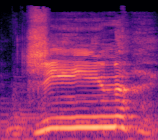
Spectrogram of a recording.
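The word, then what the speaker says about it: Jeen-yuhs: So yeah, no, Hellbound looked pretty good, but what everybody is probably talking about at this point is the Kanye West documentary, Gene. Yes! And say it like that because it is spelled the most phonetic way possible. – J-E-E-N hyphen Y-U-S.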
